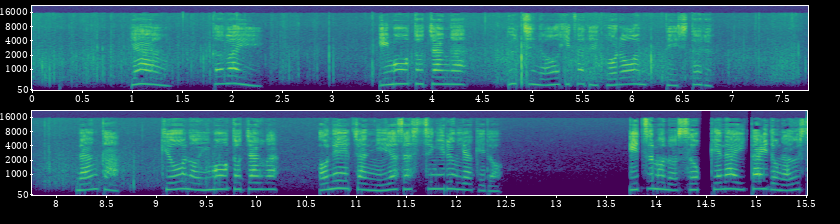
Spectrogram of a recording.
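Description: A young woman's synthesized voice speaks cheerfully and brightly through a microphone.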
